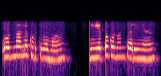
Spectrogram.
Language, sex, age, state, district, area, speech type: Tamil, female, 30-45, Tamil Nadu, Nilgiris, urban, conversation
